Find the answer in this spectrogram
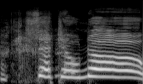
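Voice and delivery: shrill, very high-pitched, very loud outcry. Imitating a little brother who calls out for Seto, Mokuba pleading. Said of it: "That's what he always be like".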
